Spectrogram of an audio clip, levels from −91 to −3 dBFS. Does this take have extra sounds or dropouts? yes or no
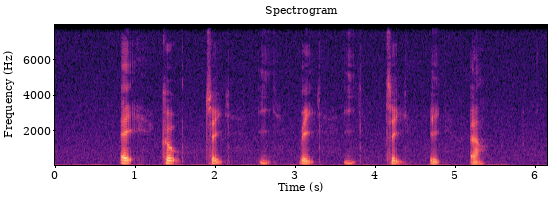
no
